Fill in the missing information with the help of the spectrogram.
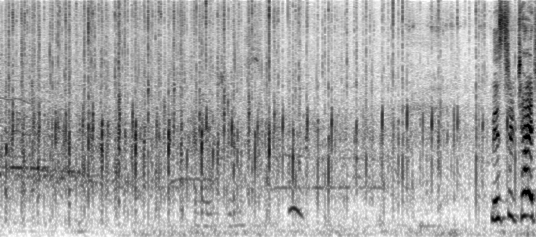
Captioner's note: applause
